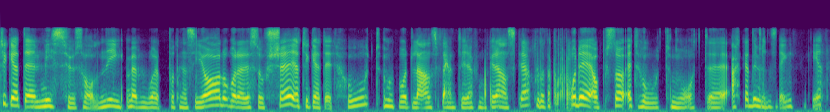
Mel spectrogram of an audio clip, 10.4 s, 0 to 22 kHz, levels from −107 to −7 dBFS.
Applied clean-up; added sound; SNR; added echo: neural diffusion model UNIVERSE++.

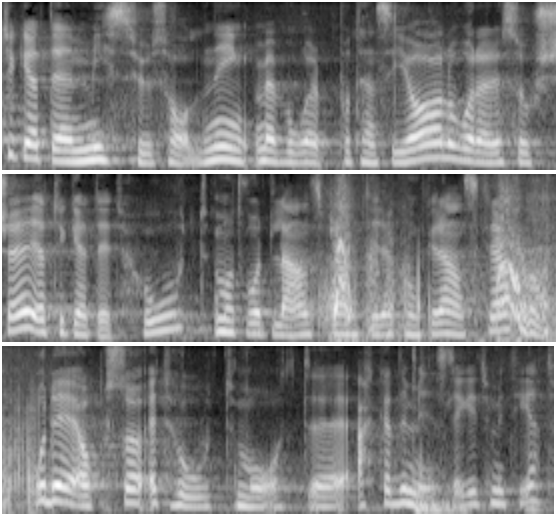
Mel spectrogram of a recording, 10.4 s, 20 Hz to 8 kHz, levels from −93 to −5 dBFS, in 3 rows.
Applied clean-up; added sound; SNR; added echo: none; Zipper (clothing); 2 dB; none.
